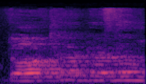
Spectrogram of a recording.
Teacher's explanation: দাঁতের গোড়ার পিছন, দাঁতের যে আমাদের গোড়া বা মূল মাড়ি আছে তার পিছন থেকে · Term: পশ্চাৎ দন্তমূলীয়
